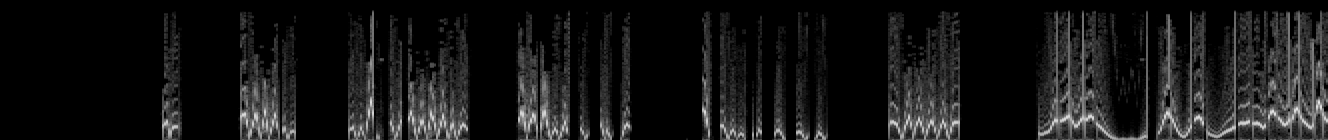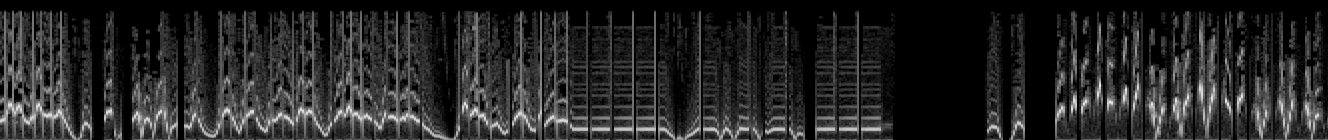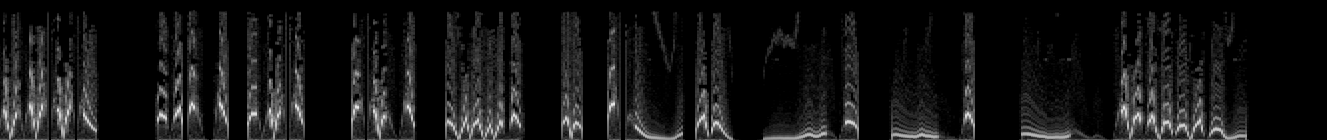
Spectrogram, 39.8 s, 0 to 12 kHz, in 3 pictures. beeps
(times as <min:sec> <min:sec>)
0:18.9 0:22.2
